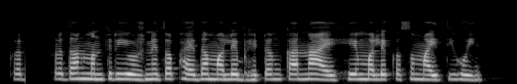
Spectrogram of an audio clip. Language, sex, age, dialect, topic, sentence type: Marathi, female, 25-30, Varhadi, banking, question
